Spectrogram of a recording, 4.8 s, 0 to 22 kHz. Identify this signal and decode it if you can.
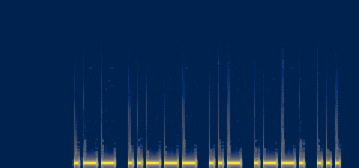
Morse code, heard as a keyed tone, about 20 wpm, 700 Hz. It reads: W2UPS
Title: USA Call Signs - 5 Characters - 20wpm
